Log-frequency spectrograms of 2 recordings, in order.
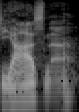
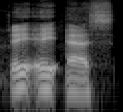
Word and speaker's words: Jasnah: It's JAS like NAH or something. JASNAH. I looked it up. It's like Jasna. yeah. Jasna colon. It's Yasna.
